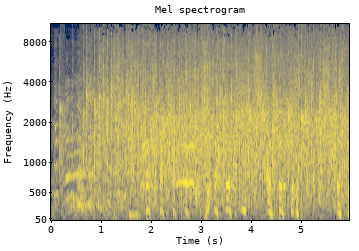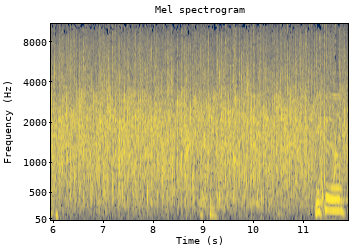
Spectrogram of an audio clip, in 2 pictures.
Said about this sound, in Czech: Tak čo ste tleskali?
